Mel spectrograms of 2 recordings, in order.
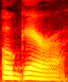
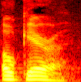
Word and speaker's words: O'Gara: Some news about her husband, and her son, 11-year-old son, Danny O'Gara. I will share that with you coming up, Freak Nation. What, Crasher? How do you say it? O'Gara. O'Gara.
